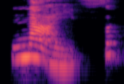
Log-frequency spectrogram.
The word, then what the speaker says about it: knife: Сполучення KN. Читаємо звуком н. Ніж. Найф.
